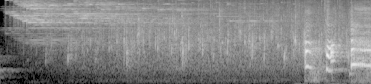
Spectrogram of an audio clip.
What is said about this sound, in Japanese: 毎回桶でお湯を汲んでかぶるのは面倒でしょうか。なので魔法を開発しちゃいました。どうかしら。雨がお湯になって降り注げば体が洗いやすそうじゃない。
